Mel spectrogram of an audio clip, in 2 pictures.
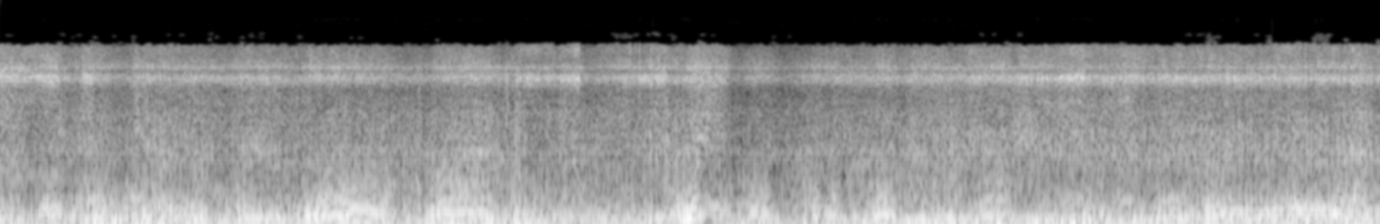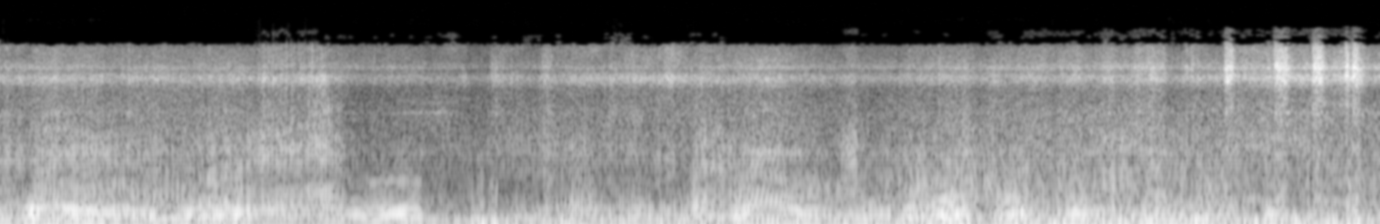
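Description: Other motorbikes' engines whine nearby.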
